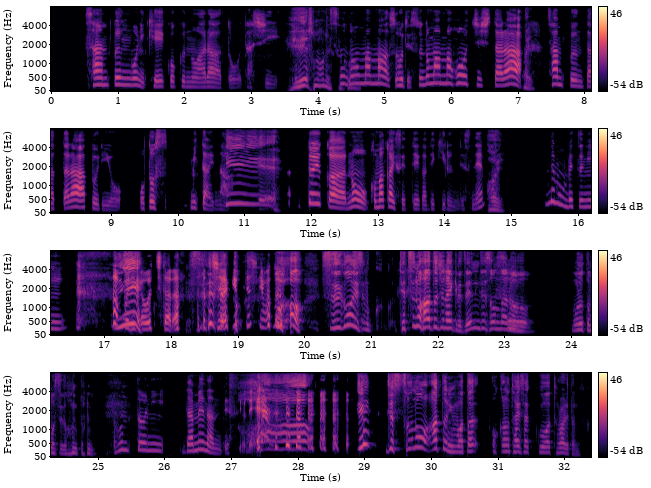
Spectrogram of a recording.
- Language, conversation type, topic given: Japanese, podcast, スマホの使いすぎを減らすにはどうすればいいですか？
- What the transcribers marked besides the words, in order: other background noise; laugh; laughing while speaking: "アプリが落ちたら立ち上げてしまう"; surprised: "ええ"; laughing while speaking: "すっご、もう"; laugh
